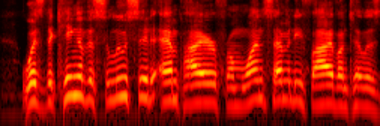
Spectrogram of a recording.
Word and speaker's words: Seleucid: So eventually they built up a big enough army that they attacked the Seleucid Empire. That was who was Seleucids.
